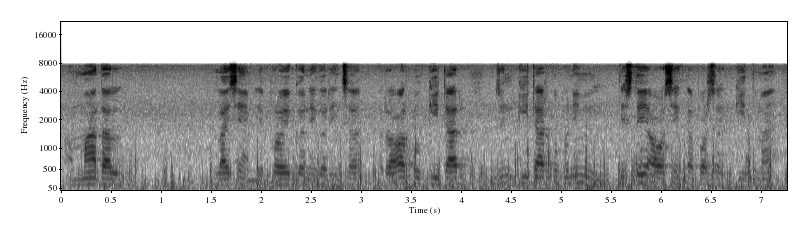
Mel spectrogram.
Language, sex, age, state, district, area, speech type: Nepali, male, 18-30, West Bengal, Darjeeling, rural, spontaneous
